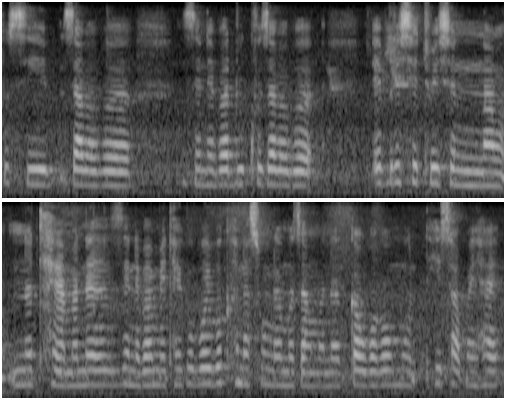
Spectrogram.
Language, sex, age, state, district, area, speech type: Bodo, female, 18-30, Assam, Kokrajhar, rural, spontaneous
